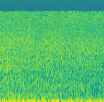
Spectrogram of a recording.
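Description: Bajaj motorcycle engine running at a distance as the bike sets off toward the microphone, heard as a faint low rumble under a steady outdoor hiss.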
